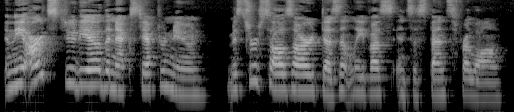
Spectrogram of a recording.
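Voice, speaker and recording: A woman reading a children's novel aloud like a teacher, in an expressive storytelling manner. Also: mid-range voice, moderate pace. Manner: clear storytelling with acted dialogue.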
